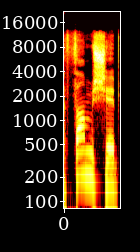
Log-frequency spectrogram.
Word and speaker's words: thumb: Es una imagen un poco rara, lo sé, pero precisamente por eso funciona también para recordar que en climbing, thumb esa b final ni se oye.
